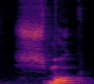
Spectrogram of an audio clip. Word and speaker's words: SMOK: going to be doing a review on some smoke products pronounce smokes mock they've been around for years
